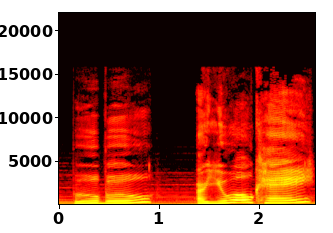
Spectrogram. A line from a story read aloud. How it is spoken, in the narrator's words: Kai Kai called out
